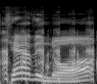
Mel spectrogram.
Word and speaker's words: Kavanaugh: Was Cy like, how do I pronounce this name anyway? – Kavanaugh. Everybody knows Kavanaugh.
